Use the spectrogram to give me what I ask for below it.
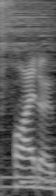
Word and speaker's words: Fidough: catch me out, because in my head I still pronounce Fidough as Fidough, and I know it's pronounced Fidough because it's a bread dog.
